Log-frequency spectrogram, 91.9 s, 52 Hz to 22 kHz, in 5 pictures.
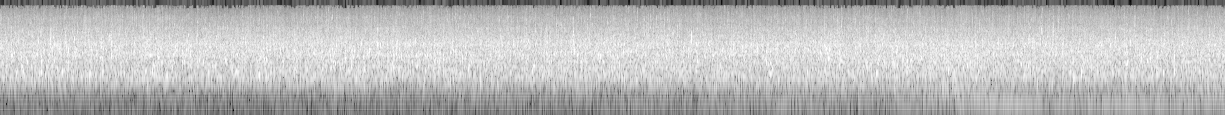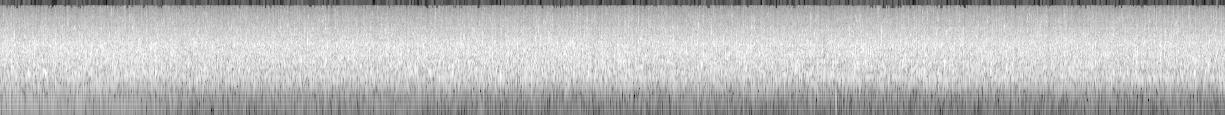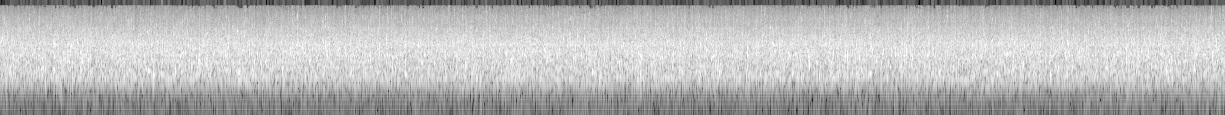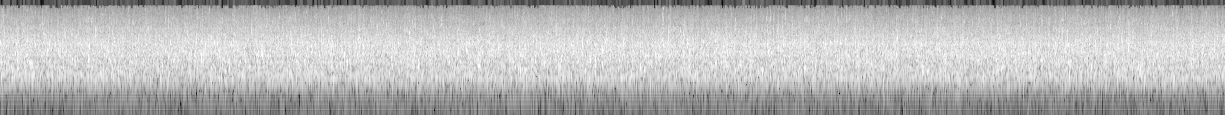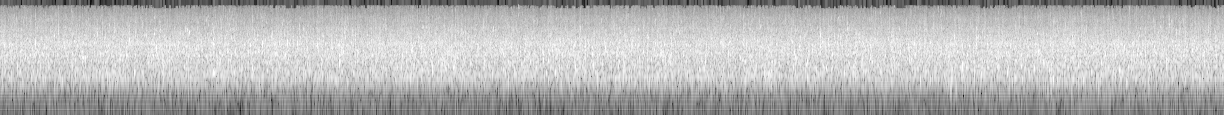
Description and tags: burton waterfall 02
A small man-made waterfall. Recorded with a Rode NTG-2 mic into a modified Marantz PMD661.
